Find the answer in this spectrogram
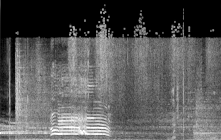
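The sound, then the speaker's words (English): A single loud, shrill, high-pitched screech rings out for just over a second, rising and then cutting off, over a constant low rumbling background. “And when he attacks, he lets out a high-pitched screech, so loud and so shrill, it makes your ears bleed.”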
